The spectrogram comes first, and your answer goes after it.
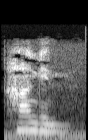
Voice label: "windy", cebuano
